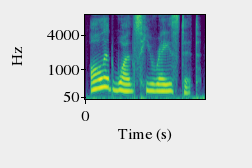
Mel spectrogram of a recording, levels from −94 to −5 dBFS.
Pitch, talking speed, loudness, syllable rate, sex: 220 Hz, 200 wpm, -15 LUFS, 4.4 syllables/s, female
